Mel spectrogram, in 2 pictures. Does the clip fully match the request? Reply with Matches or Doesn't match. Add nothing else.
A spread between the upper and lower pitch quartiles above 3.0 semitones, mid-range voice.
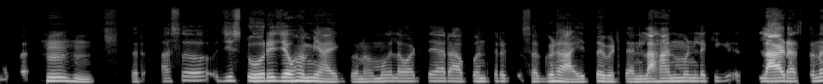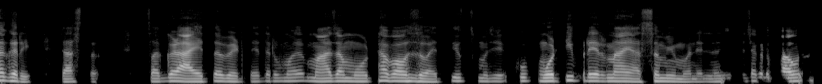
Doesn't match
